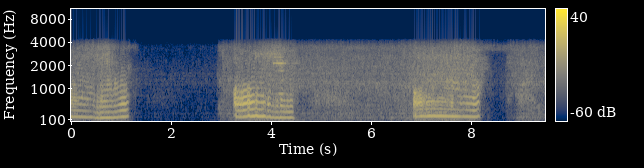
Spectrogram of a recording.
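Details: 4-month-old infant snoring in the morning, recorded on a low-quality mobile phone: loud, voiced, rumbling breaths during sleep with pauses between them, about 17 a minute; snoring.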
